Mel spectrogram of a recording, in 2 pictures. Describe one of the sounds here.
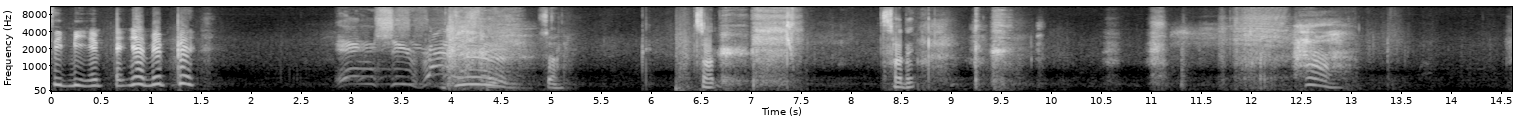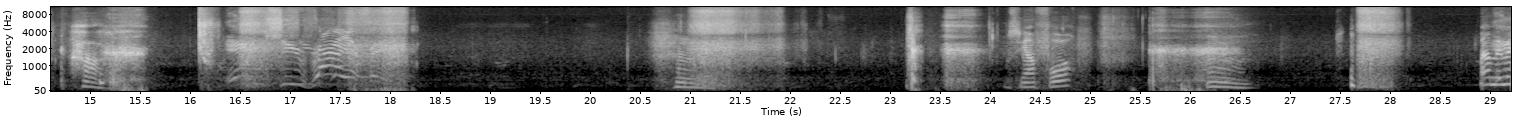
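A woman speaks with emotion into a close microphone, pausing often.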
